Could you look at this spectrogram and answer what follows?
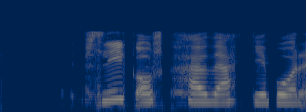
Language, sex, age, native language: Icelandic, female, 10, Icelandic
